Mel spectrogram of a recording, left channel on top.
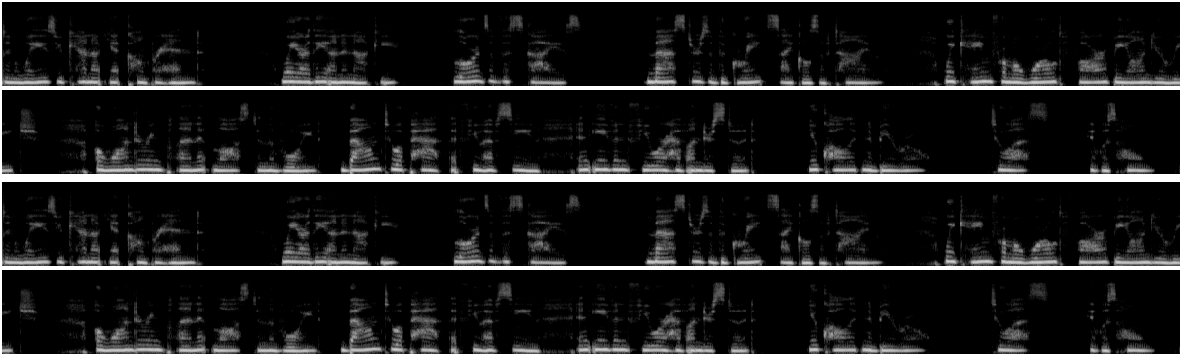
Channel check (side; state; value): both; normal; correlation 0.34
